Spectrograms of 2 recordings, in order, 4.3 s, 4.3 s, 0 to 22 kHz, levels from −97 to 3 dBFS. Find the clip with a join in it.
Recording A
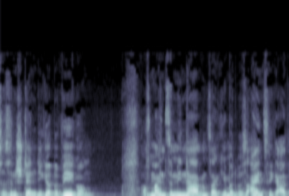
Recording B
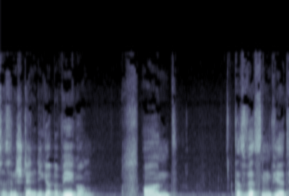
B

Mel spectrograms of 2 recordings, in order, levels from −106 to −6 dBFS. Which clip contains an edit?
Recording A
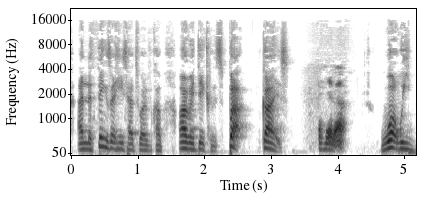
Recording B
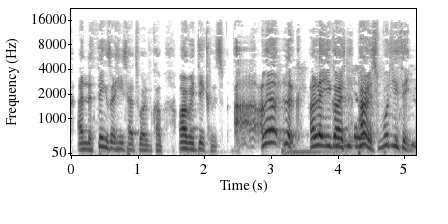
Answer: B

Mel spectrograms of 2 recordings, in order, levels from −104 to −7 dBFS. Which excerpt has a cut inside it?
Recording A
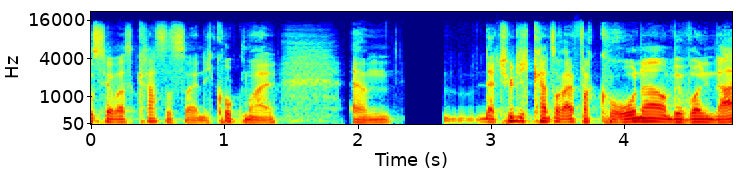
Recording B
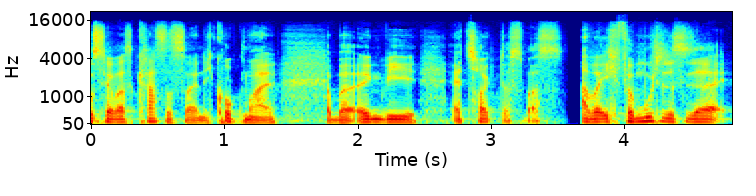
B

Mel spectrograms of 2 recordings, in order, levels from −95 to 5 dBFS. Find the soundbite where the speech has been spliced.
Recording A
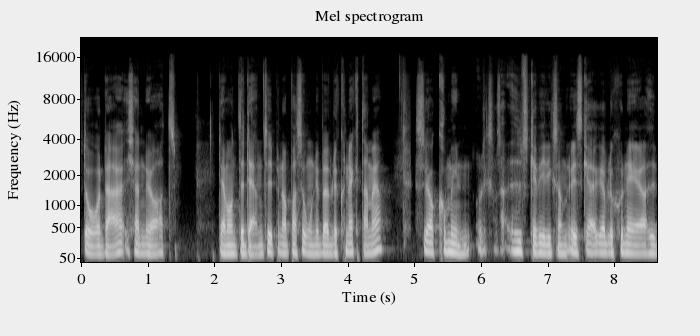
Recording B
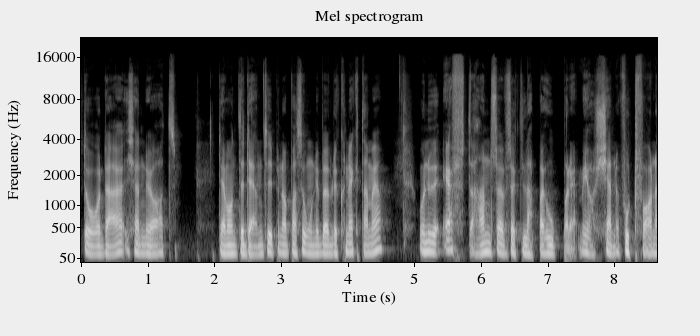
A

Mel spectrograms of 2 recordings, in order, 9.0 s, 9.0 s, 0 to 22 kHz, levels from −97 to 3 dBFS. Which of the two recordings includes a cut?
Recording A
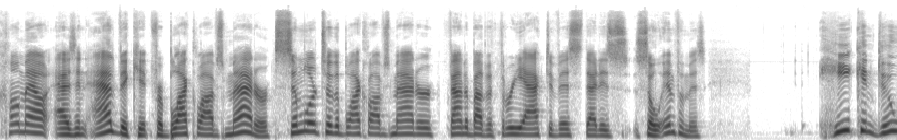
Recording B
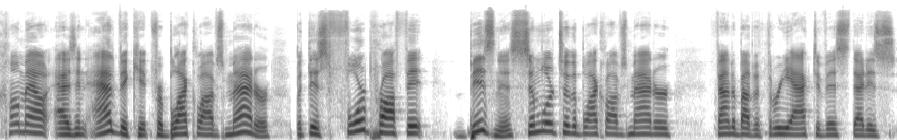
A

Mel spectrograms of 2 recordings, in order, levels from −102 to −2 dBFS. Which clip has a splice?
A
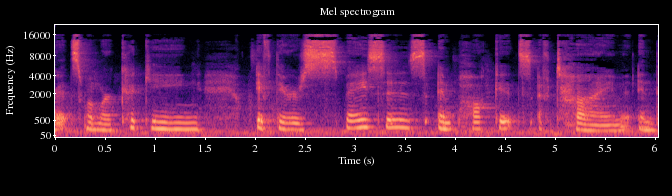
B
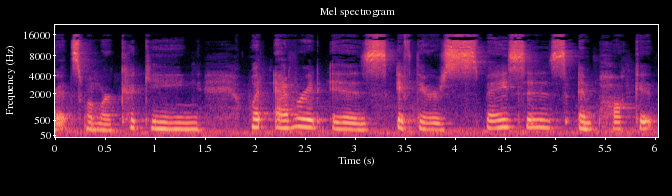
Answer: A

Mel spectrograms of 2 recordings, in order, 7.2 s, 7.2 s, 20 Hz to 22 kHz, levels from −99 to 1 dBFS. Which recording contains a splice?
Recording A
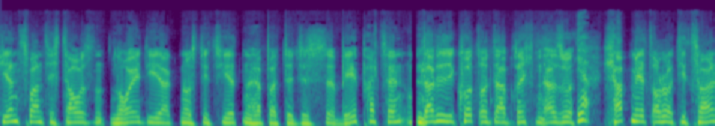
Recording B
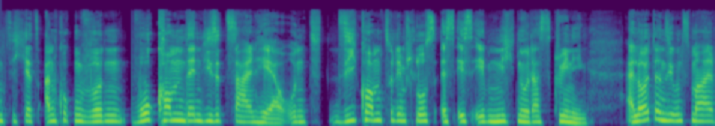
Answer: A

